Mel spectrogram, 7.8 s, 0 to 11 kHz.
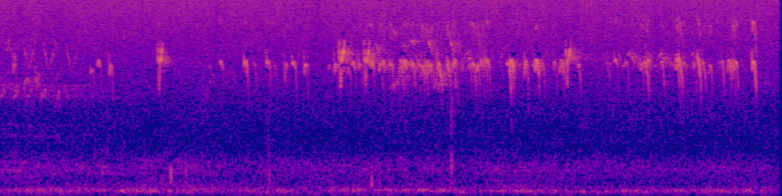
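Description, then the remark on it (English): A flock of about 14 birds calling from a dead tree, many short, high chirps overlapping in a busy, continuous chatter over a steady low rumble, with no one talking. “There's about 14 birds up in that dead tree.”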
